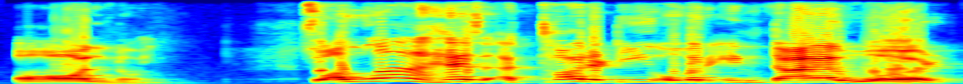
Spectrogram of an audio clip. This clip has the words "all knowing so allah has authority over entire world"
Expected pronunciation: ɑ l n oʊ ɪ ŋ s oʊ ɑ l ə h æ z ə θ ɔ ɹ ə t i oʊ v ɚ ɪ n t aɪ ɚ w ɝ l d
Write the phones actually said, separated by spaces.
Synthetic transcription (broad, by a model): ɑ l n oʊ ɪ ŋ s oʊ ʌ l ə h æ z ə t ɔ ɹ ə t i oʊ v ɚ ɪ n t aɪ ɚ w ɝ d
